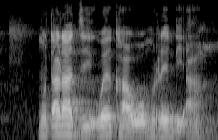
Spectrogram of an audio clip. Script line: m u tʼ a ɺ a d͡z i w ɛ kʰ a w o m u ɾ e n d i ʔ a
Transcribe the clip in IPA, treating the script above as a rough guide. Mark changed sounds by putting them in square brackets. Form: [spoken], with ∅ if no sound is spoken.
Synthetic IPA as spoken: m u tʼ a ɺ a d͡z i w ɛ kʰ a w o m u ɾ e n d i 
